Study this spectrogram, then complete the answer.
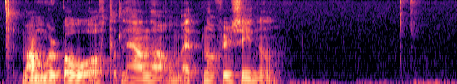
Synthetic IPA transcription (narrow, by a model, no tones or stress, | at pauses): mamʊɹbowʊʔɔ̰ft̪at̪ʰɪlɦanaʔʊ̰mʔɛt̪nʊfɪɾsiːnɪnʊ̰n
